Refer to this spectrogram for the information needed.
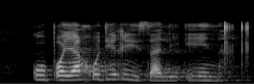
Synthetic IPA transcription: kʼʊpʼɔjak͡xʰʊdirisalɪʔɪːna

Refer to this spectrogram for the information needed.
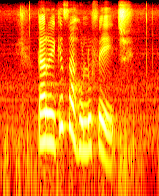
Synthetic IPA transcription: kʼarɪkʼɪsaɦʊlʊfeːt͡ʃʼɪ̥

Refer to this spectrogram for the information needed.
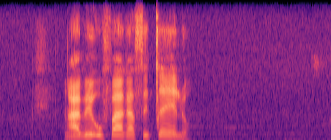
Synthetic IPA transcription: ŋaɓɛufak̬asiǀɛːlɔ

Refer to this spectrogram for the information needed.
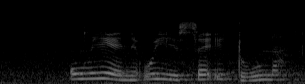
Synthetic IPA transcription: um̩jenḭʔujisɛʔid̥ʱuːna

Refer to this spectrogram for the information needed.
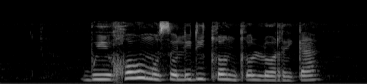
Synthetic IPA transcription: bʊik͡xʰɔhʊmʊsɔlɪdit͡ɬʼɔn̩t͡ɬʼɔlɔrɪkʼa

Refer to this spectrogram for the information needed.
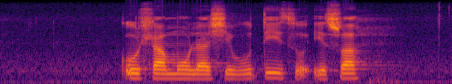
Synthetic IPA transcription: k̬uɬamulaʃiβutisɔ̰ʔiʂa

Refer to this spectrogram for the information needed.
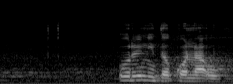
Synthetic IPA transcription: uɾinid̪ɔkɔnaʔʊ

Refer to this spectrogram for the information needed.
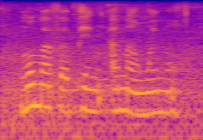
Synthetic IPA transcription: mʊmafapʰeŋ̩amaŋwɛmɔ

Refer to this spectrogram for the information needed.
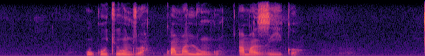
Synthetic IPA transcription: ukʼucʼund͡ʒʱwa | kʼwamaluŋɡʱuamaziːkʼɔ̰

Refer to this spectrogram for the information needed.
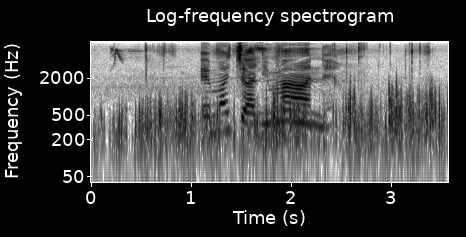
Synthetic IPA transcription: ɛmad̥ʒ̥ʱalimaːnɛ

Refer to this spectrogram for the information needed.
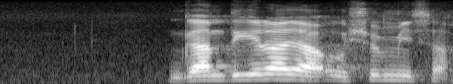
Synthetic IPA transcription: ŋɡand̪iɺajauʃumiːsa̰

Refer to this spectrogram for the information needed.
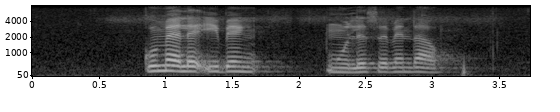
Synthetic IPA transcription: k̬umɛlɛʔiɓɛ | ŋulɛsɛɓɛntʼaːwɔ

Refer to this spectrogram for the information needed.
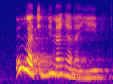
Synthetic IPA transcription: uŋɡatʰindinaɲanajeːni

